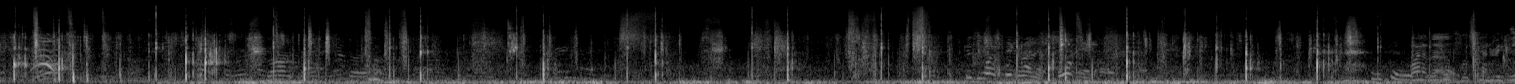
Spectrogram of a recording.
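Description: Pickleball paddles hitting a hard plastic ball in a long doubles rally: many sharp pops at irregular intervals, several close together in quick volleys, with shoes scuffing on the hard court.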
